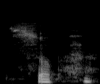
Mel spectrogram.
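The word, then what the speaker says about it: صبح: And at last we have subh. Subh means morning. Subh. But in casually speaking, you wouldn't really hear the he sound here.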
